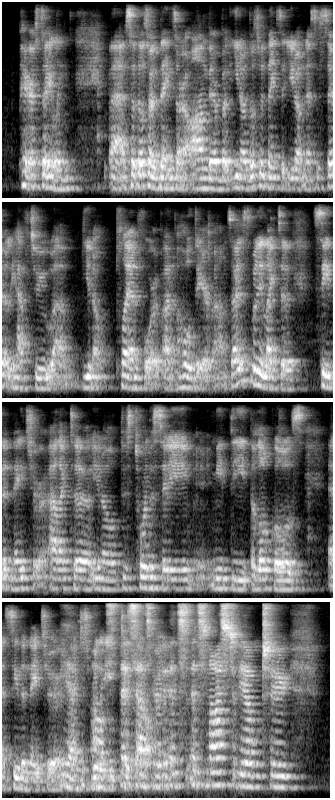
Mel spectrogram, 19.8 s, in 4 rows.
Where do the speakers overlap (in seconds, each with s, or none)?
15.7 s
